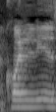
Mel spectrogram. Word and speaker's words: koinonia: it right he can't pronounce koinonia so we'll pronounce it for him koinonia starts this sunday arnie safe is leading it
